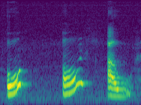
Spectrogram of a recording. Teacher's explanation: कंठ और होठ से जो उच्चारित होते हैं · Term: कंठोष्ठ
